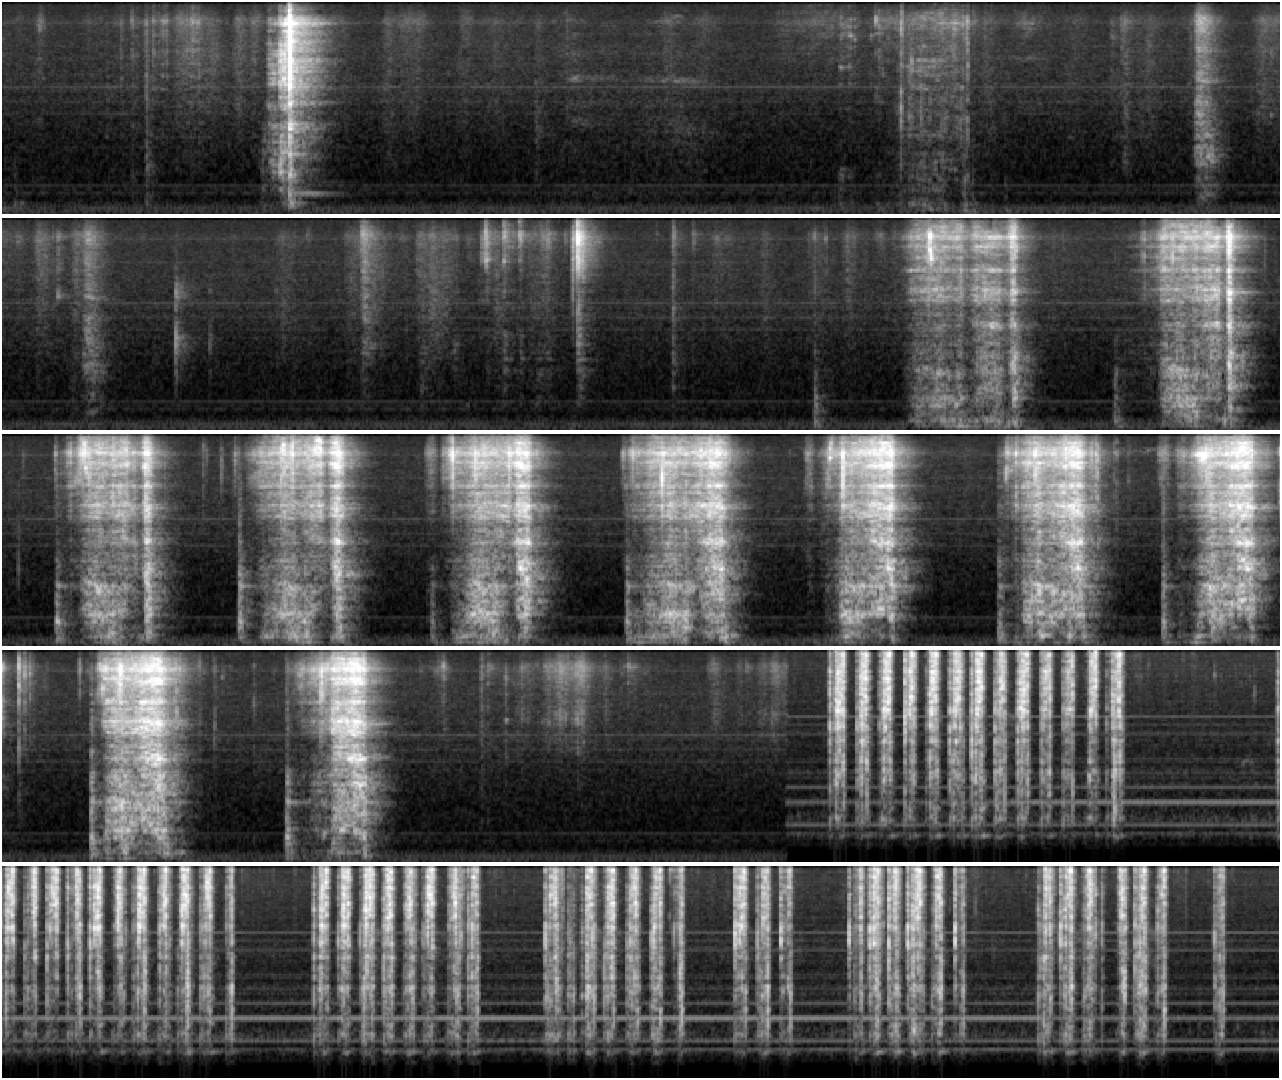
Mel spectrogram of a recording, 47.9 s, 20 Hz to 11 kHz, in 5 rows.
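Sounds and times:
hand rasp scraping wood: 16.4s - 17.3s, 18.2s - 18.9s, 19.6s - 20.4s, 21.0s - 21.8s, 22.4s - 23.3s, 23.9s - 26.0s, 26.6s - 28.7s, 29.4s - 30.2s, 30.9s - 31.7s, 35.0s - 37.2s, 38.3s - 47.5s.

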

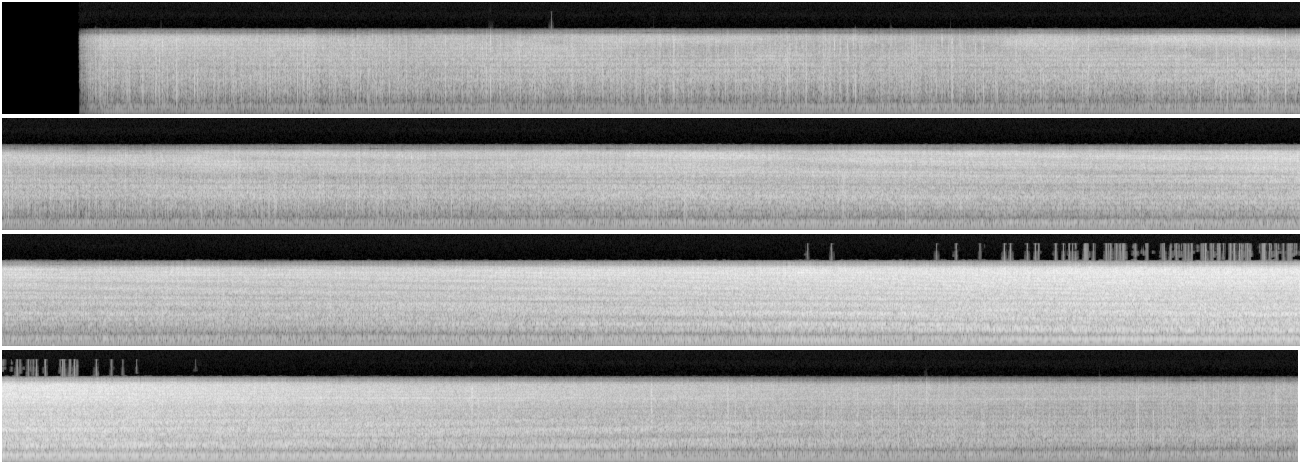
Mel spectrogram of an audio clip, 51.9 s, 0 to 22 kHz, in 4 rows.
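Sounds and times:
tractor diesel engine under load: 0.8s - 51.9s.

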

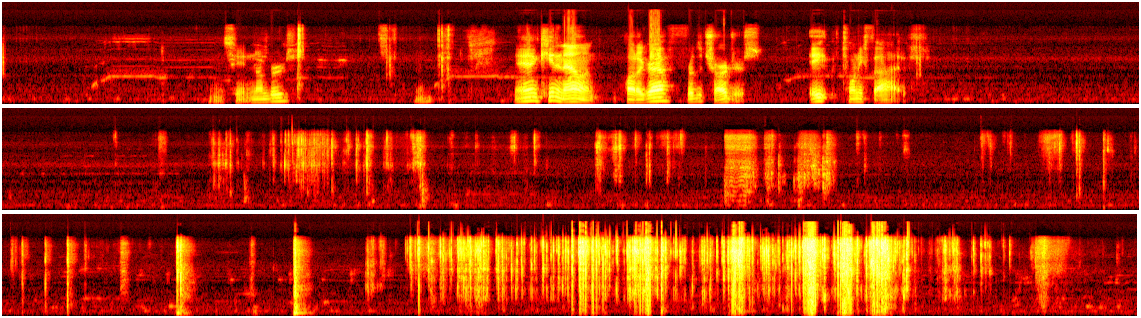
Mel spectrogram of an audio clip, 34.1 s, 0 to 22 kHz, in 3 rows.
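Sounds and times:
foil card pack tearing open: 13.5s - 15.6s, 26.4s - 33.2s.

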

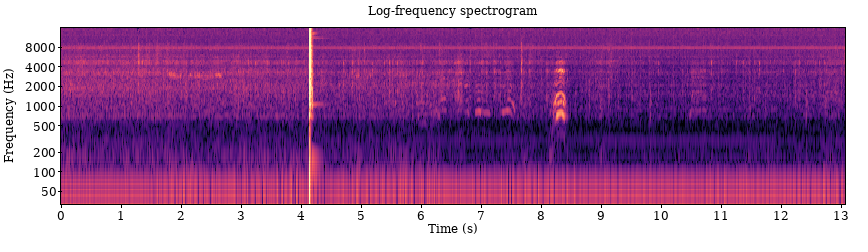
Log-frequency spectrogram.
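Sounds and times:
bike tyres rolling on dirt: 0.0s - 13.0s.

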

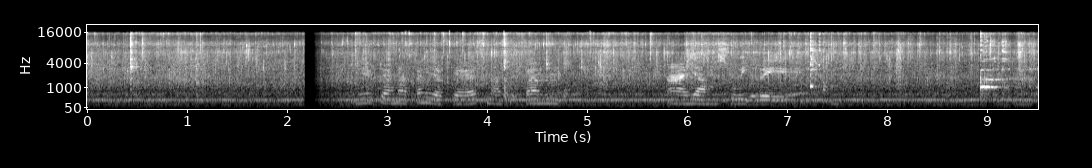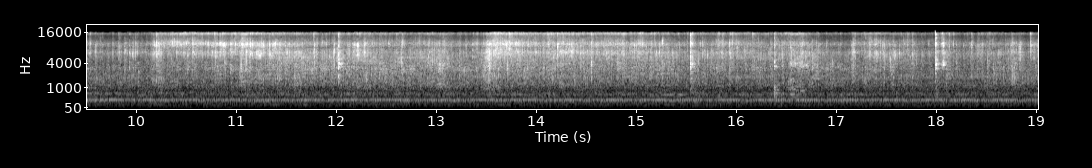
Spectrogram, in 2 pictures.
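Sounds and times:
food sizzling in a wok: 0.0s - 19.0s
metal spatula scraping wok: 10.2s - 18.3s.

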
